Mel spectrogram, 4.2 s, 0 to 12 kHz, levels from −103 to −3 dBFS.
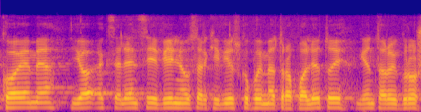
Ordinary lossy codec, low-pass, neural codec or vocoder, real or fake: Opus, 64 kbps; 7.2 kHz; none; real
